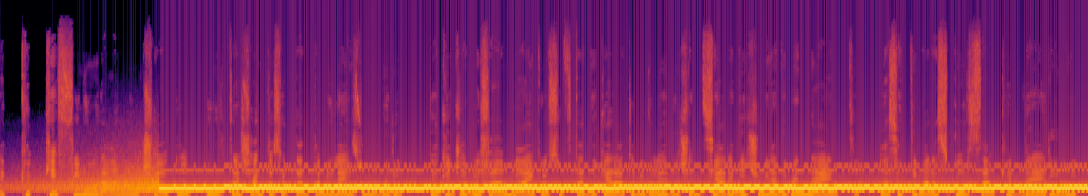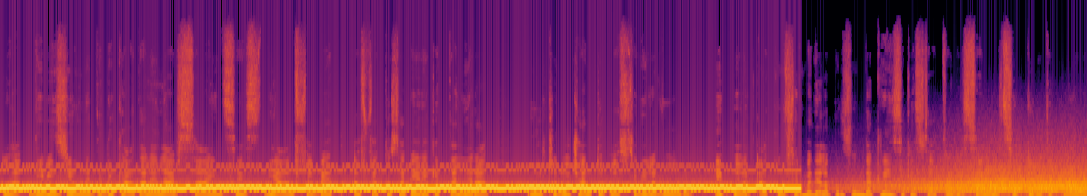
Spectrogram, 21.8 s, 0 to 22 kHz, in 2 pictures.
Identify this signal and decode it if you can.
RTTY (75 baud, 170 Hz shift), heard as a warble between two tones, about 1100 Hz centre, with speech in Italian. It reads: UR6MBL DE BG0LK TNX FER CALL. UR RST 599 599. NAME JOHN JOHN. QTH PECS PECS. HW? UR6MBL DE BG0LK KN AGN? AGN? PSE RPT UR CALL DE JA5T K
